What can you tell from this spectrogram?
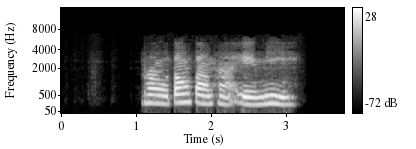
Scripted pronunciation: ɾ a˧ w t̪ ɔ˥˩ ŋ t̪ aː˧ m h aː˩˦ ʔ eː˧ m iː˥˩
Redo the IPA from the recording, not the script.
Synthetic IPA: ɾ a˧ w t̪ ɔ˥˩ ŋ t̪ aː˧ m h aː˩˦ ʔ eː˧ m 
